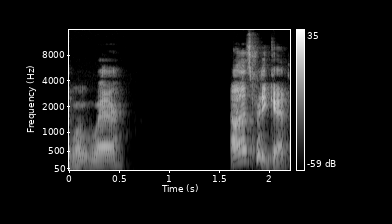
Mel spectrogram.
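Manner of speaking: a light, nervous stumble on "wh-" before "where?"; mildly nervous, catch on the first sound then ask; nervous stutter. Shown as a demonstration. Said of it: "kinda stuttering a little bit".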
